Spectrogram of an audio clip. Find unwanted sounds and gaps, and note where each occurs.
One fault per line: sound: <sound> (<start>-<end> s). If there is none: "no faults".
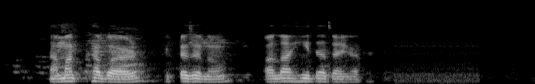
no faults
